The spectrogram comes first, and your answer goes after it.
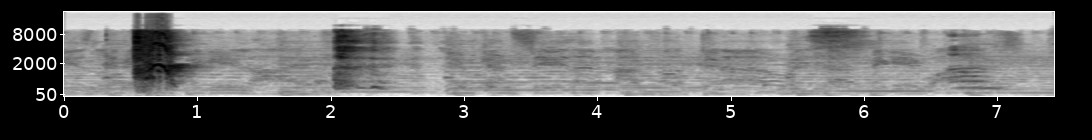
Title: Cat allergies sneeze attack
